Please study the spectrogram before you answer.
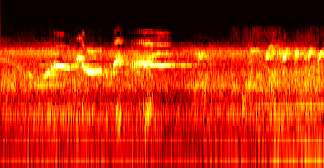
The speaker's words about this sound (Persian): پرنده ها جفت جفت با آسمان می پرند و چیخ چیخ می کشند و خوش می خوانند.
